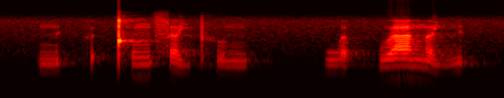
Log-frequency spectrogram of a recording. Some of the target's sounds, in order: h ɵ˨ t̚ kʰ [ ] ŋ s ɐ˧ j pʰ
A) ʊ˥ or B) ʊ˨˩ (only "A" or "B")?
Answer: A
